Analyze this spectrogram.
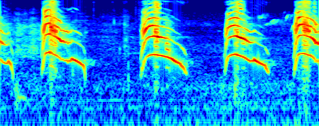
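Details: Domestic cat meowing to attract other cats and kittens: four loud, clear meows roughly a second apart, each rising briefly then sliding down in a drawn-out arc with rich harmonics, against an otherwise quiet background.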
